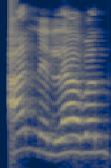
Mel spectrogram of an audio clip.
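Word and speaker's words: anhelaban: tá ansiar e Ó atenção h no espanhol é mudo não importa que ele tá depois do n não vai ter não é anav é som de n porque o h é mudo anelam tener iOS eles ansiavam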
